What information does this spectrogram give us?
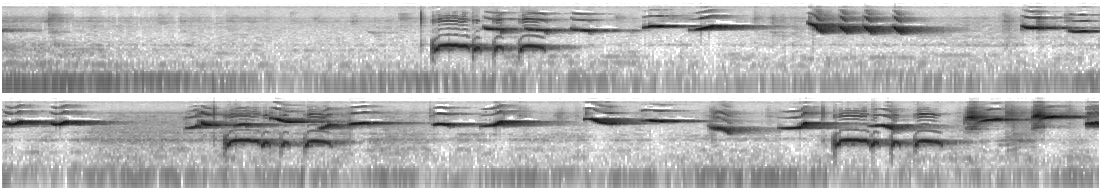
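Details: Zebra dove of local Javanese stock with a loud, full voice, used as a lure and to calm stressed birds. After a low hum, rapid bouncing coo bursts repeat among busy high whistles and chirps.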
